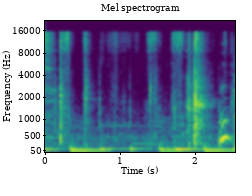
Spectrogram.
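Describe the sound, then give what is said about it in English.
Riffling and shuffling of a deck of animal oracle cards, with quick papery bursts and a sharp pop as a card slips free near the end, over a low steady hum. “You hear it popping.”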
